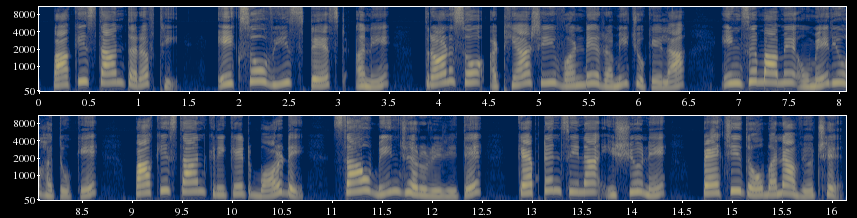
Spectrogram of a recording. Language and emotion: Gujarati, neutral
